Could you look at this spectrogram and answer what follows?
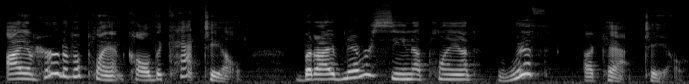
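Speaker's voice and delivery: lively, animated picture-book reading; reading to children. Acted. Bookstore host reads Amelia Bedelia to children, animated storytelling. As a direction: read it out big for the kids at story time.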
